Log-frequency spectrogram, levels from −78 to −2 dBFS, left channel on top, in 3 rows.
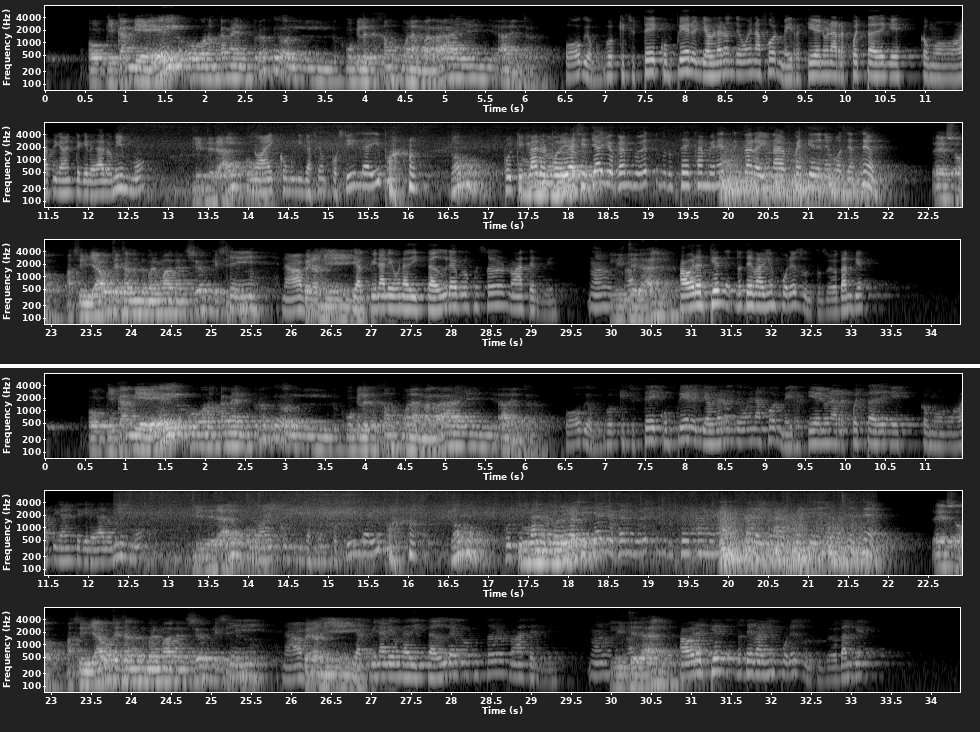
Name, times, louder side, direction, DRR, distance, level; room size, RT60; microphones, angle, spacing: voice 1, 0.5-6.1 13.3-14.2 16.5-16.9 17.4-18.1 22.5-25.4 26.2-26.8 30.0-30.7, left 1 dB, 20° left, -1 dB, 1.9 m, -29 dB
voice 2, 6.5-10.7 10.9-12.7 14.0-16.5 17.2-21.9 25.2-29.3 29.7-33.1, left 6 dB, 45° left, 10 dB, 0.3 m, -30 dB
sound 1, 12.3-21.9, right 2 dB, 55° right, 0.8 m, -34 dB
8.3 x 7.0 x 4.2 m, 1.2 s
head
